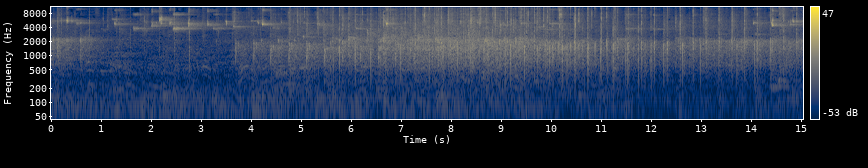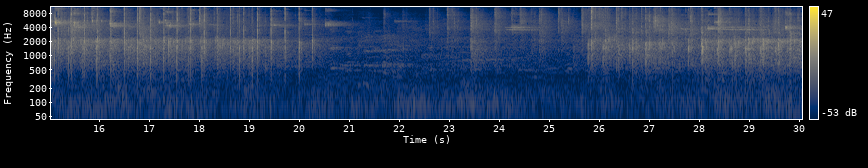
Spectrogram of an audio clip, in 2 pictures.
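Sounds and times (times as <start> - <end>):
crowd applauding: 0.0 - 1.5, 3.6 - 20.5, 25.2 - 30.0.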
